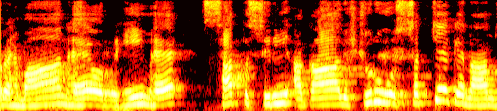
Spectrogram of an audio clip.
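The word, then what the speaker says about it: ਸਤਿ ਸ੍ਰੀ ਅਕਾਲ: کرتے ہوئے نہیں دیکھا۔ وہ کہتے ہیں نا ست سری اکال، آپ نے سنا ہوگا، یہ صحیح تلفظ نہیں ہے، یہ صحیح تلفظ اس جملے کا ہے ست سری اکال۔ اب ست سری اکال کا مطلب کیا ہے؟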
